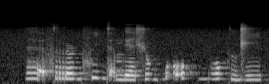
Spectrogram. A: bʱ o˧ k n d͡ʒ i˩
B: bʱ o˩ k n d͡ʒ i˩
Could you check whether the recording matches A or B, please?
A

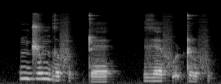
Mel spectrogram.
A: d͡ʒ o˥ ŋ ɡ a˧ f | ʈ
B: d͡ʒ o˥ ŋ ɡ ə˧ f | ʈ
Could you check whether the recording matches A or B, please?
B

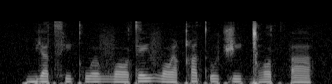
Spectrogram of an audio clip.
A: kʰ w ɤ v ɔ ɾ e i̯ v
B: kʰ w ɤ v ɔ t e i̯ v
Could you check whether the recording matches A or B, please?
B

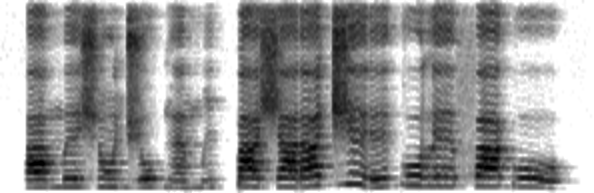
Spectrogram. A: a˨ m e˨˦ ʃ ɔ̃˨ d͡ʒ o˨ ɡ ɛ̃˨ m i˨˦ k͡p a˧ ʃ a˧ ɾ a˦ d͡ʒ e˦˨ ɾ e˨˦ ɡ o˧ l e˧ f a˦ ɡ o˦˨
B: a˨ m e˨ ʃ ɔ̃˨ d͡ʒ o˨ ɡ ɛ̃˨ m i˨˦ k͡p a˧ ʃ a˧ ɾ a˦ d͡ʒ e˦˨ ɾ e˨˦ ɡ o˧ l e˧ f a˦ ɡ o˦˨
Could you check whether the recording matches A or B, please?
B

